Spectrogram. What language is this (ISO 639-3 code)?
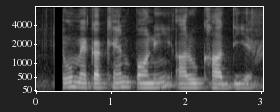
mai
